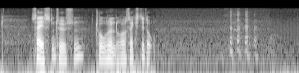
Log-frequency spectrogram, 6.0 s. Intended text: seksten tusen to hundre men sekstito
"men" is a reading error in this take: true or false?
true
